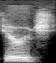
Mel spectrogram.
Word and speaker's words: fjord: Yeah, the fjord, the Norwegian fjord. So fjord. 2 syllables. J is silent.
